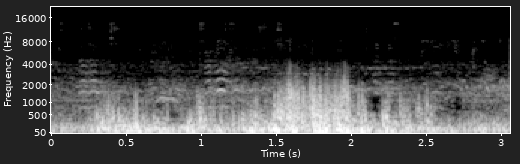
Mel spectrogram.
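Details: Emperor goose honking: a burst of harsh, nasal honks in the middle, with dense low rumbling and background murmur throughout.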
